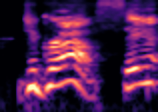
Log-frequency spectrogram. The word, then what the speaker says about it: DeGrasse: name so but I do cross II don't pronounce the e to grasp de Grasse I was gonna ask you before the broadcast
